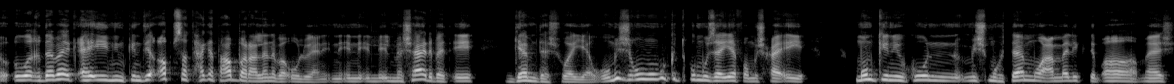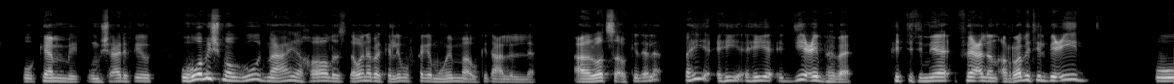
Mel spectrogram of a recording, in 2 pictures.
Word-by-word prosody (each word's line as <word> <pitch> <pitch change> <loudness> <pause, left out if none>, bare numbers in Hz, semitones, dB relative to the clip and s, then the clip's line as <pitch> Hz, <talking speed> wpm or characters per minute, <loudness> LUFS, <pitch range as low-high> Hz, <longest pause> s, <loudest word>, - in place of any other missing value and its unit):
واخدة 200 +1 +3
بالِك 235 0 +5
أهي 195 +1 +5
يمكن 190 0 0
دي 215 +4 +4
أبسط 255 -3 0
حاجة 215 +3 -2
تعبَّر 195 -1 +1
على 150 - +2
اللي 150 - -1
أنا 160 0 -3
باقول 135 -2 -4
له، 120 - -3
يعني 115 +2 -8
إن 130 - -8
إن 145 +1 -5
ال 145 +1 -8
المشاعر 150 +8 +2
بقت 150 -3 -3
إيه، 155 0 -1 0.3
جامدة 150 -1 +1
شوية، 115 -1 -4
ومش 205 - +1
و 215 - -3
وممكن 245 +1 +1
تكون 220 -2 -4
مزيّفة 170 -3 +2
ومش 145 -1 -4
حقيقية، 145 -3 0 0.5
ممكن 210 0 +3
يكون 185 -1 +1 0.2
مش 175 +2 0
مهتم 180 +4 0
وعمّال 165 +2 0
يكتب 175 -2 -8
آه 155 -1 0
ماشي 145 0 -3 0.2
وكمّل 145 -3 -1
ومش 135 0 -5
عارف 140 0 -3
إيه، 145 -2 -4 0.3
وهو 195 +9 +6
مش 260 -3 +4
موجود 185 +4 -1
معايا 160 +2 -1
خالص 150 -1 -2
لو - - +1
أنا 175 - -1
باكلّمه 155 -1 -3
في - - -22
حاجة 150 -2 -2
مهمّة 140 +2 -4
أو - - -7
كده 140 +3 -9
على - - -5
ال 115 0 -11 0.4
على 130 - +4
الواتس 160 +4 +4
أو - - -4
كده 160 +1 -6
لأ، 175 - -8 0.2
فهي 255 +9 -1
هي 175 +3 -3
هي 175 +2 +1
دي 155 +9 +1
عيبها 175 -8 +5
بقى، 125 - -2 0.4
حتّة 165 -2 -5
إن 155 - -3
هي 175 +1 +4
فعلًا 160 -3 +4
قرّبِت 170 +9 +1
البعيد 185 +2 +1 0.7
و 320 - -1
165 Hz, 190 wpm, -23 LUFS, 145-195 Hz, 0.7 s, وهو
